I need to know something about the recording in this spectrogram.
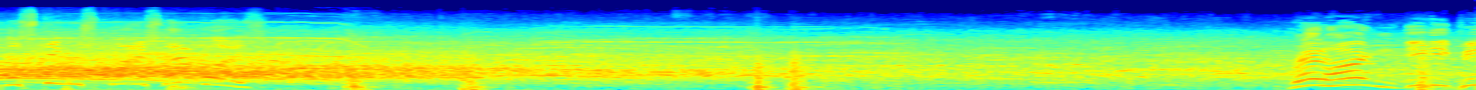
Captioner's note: crowd cheering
